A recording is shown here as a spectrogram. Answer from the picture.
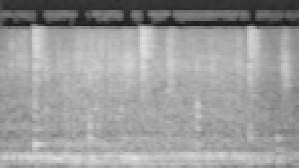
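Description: Several pigeons coo continuously in a low, throaty murmur, a dense overlapping warble, with faint flutters and brief higher clicks scattered through.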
